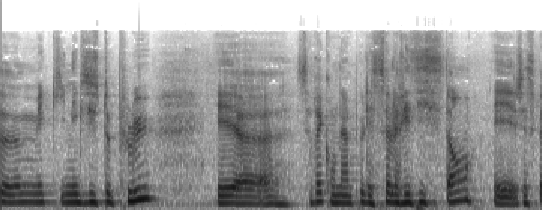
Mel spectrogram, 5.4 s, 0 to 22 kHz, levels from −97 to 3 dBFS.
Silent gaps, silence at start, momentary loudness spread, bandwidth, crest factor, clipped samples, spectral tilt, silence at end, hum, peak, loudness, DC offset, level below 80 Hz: none; 0 s; 7 LU; 12 kHz; 12 dB; under 0.1%; -6 dB/octave; 0 s; none; 0 dBFS; -13 LUFS; 0.2%; -38 dBFS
